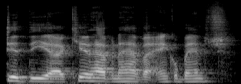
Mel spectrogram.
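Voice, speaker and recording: A man playing in a tabletop game, joking along and throwing in quick quips. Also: medium pitch, fairly even intonation. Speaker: player. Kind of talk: casual play at a tabletop game.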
